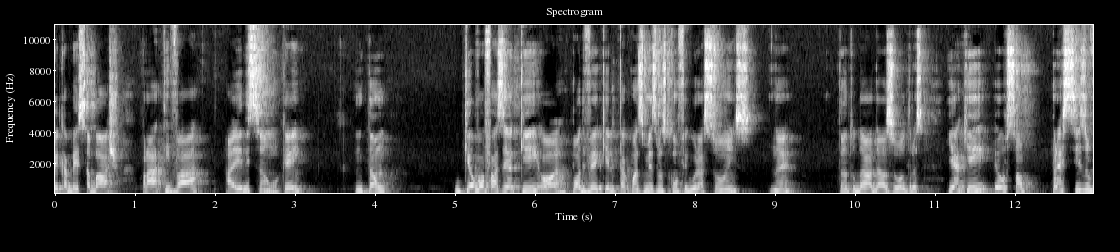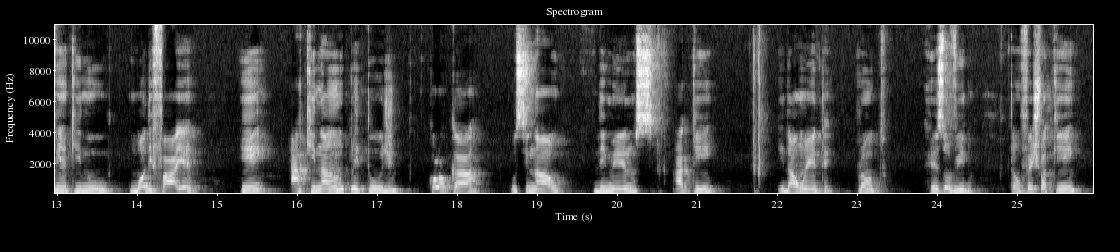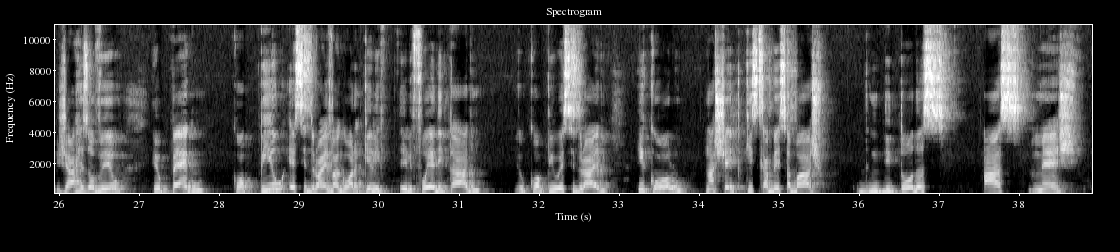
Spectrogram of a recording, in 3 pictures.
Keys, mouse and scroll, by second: 28.2-31.3 right drag, 33.1 click, 36.4-38.9 right drag.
